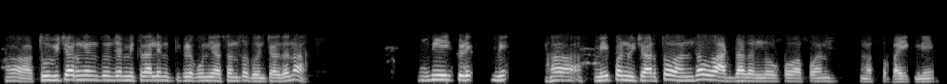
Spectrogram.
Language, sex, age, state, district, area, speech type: Marathi, male, 18-30, Maharashtra, Yavatmal, rural, conversation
